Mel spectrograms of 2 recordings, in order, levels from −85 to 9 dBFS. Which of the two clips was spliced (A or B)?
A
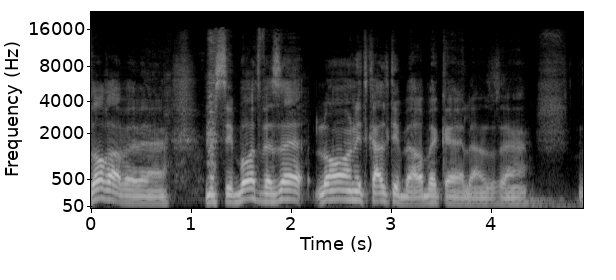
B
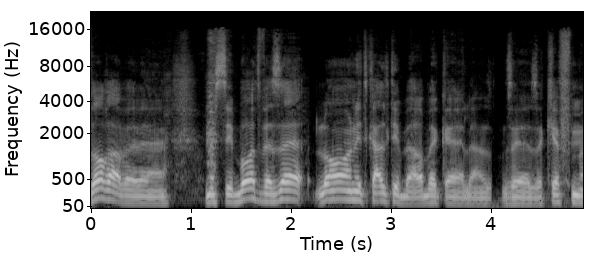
B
